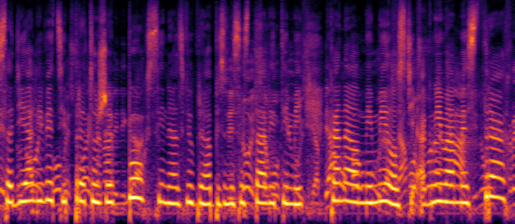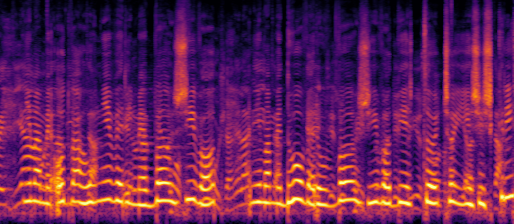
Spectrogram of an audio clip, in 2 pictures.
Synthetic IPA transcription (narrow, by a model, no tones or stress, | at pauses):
saɟɪaliʋɛt͡sipɾɛt̪ɔʒɛbɔxsinaːzʋibɾalabizmɛsast̪alit̪iːmikanaːlmimilɔsciʔa̰ɡmimaːmɛst̪ɾax | ɲɛmaːmɛʔɔd̪ʋaɦuɲɛʋɛɾiːmɛʋəʒiʋɔt̪a̰ɲɛmaːmɛd̪ʊɔʋɛɾuʋəʒiʋɔd̪ʋɪɛt̪ɔt͡ʃɔjɛjɛʒiʃkɾi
